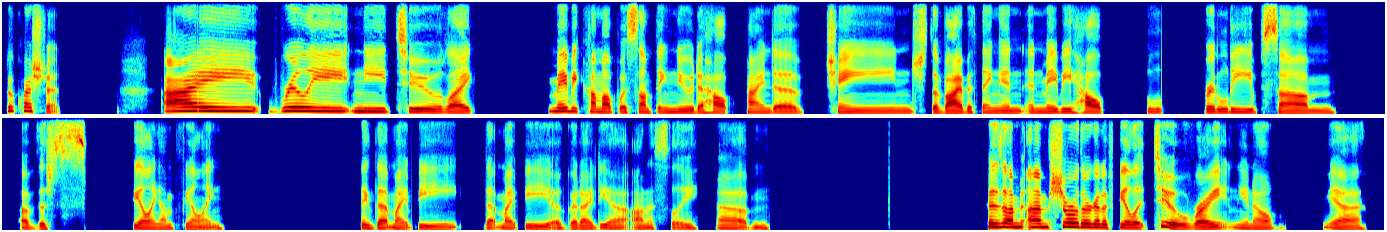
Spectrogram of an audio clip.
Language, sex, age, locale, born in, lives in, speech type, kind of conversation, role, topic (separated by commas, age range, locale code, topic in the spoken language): English, female, 40-44, en-US, United States, United States, conversation, advice, user, How can I cope with feeling lonely during the holidays?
